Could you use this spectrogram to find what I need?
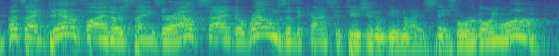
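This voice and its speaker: Talking at a fairly quick pace in a high pitch, a man with an American accent makes very wide pitch swings. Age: 60s. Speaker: political candidate. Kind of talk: political speech.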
